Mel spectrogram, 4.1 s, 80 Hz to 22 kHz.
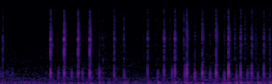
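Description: Fast thumb presses on the number keys of an open white plastic flip phone held in both hands make a rapid series of short, dry plastic clicks. Each click has a bright top and a slight tone just above 500 Hz, over a steady low hum.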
